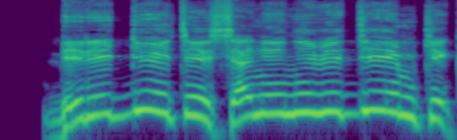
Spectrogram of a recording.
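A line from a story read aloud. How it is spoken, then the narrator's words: Shouting. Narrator (Russian): крикнул я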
